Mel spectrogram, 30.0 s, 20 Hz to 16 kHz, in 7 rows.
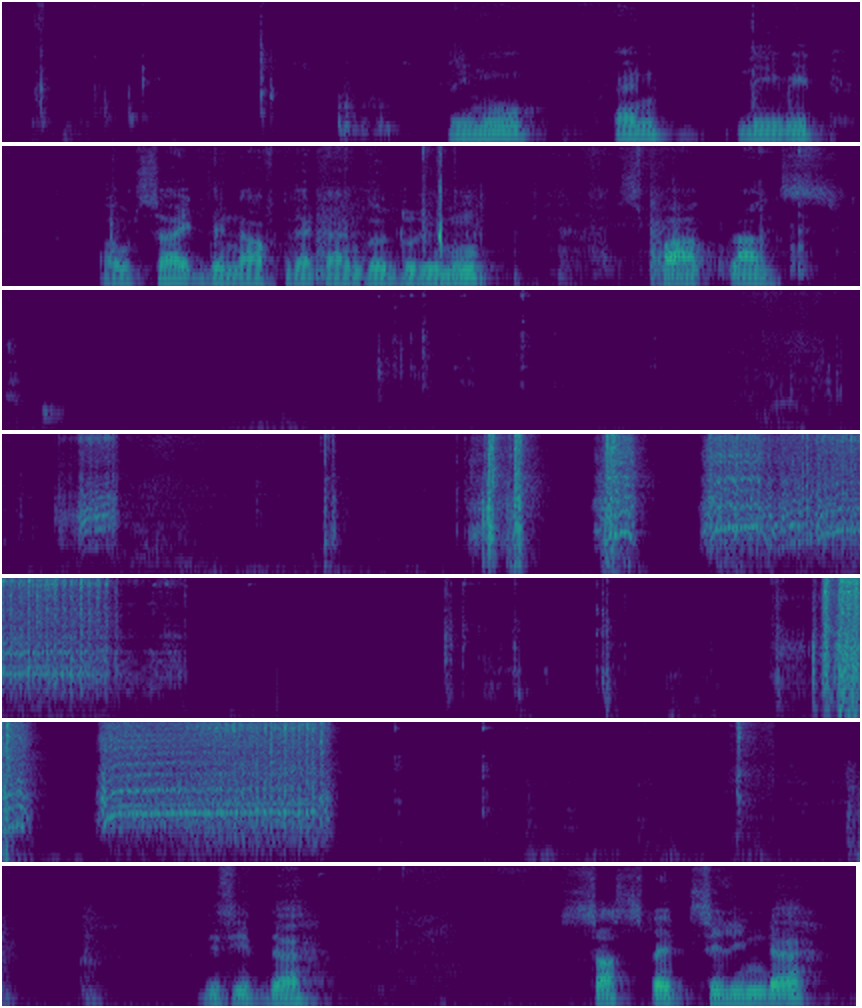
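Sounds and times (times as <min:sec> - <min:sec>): tools clicking and knocking: 0:10.4 - 0:11.9, 0:19.4 - 0:20.4
cordless power tool spinning: 0:13.2 - 0:13.7, 0:15.2 - 0:18.1, 0:21.0 - 0:23.2.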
